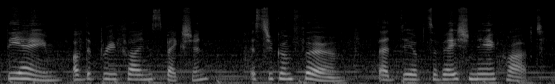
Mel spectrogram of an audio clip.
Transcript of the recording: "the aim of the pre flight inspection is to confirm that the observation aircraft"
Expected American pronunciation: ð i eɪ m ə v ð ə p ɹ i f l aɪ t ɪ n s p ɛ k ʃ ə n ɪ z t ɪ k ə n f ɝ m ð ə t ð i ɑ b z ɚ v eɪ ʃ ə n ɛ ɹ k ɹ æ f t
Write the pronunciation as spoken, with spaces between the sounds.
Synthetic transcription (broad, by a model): ð i eɪ m ə v ð ə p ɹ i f aɪ ɪ n s p ɛ k ʃ ə n ɪ z t ɪ k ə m f ɝ m ð ə t ð i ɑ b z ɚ v eɪ ʃ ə n ɛ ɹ k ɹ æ f t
